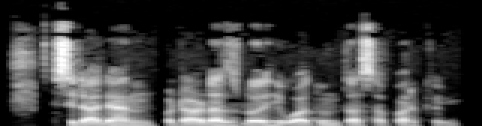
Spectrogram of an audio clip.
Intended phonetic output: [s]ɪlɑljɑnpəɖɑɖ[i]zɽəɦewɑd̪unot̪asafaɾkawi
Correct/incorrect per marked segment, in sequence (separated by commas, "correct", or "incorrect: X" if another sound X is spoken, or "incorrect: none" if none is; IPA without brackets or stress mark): correct, incorrect: a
